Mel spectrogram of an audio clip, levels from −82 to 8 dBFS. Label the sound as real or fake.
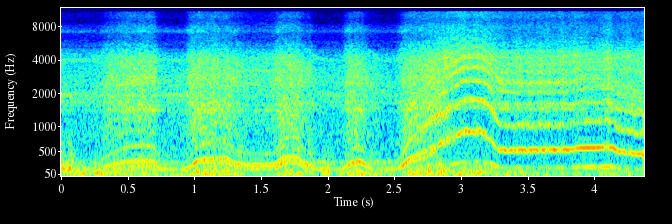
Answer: real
